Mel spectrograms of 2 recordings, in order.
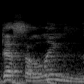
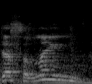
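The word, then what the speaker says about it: Dessalines: gene uh desoleen want to say it right because i'm not french jean desolene not thessalene was a revolutionary you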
